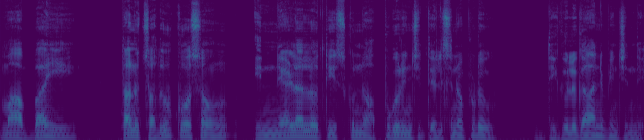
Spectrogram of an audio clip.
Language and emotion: Telugu, sad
